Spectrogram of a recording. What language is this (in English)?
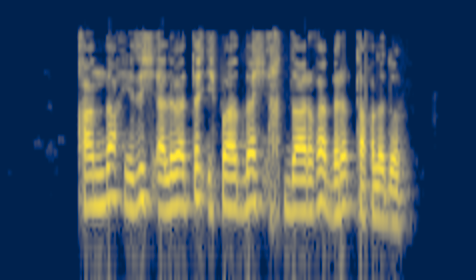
Uyghur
